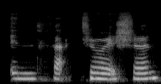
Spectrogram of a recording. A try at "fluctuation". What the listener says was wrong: Not infatuation, it's fluctuation. Fluctuation. Not the F-U-C-K, that word is because there's an L sound. Fluctuation.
